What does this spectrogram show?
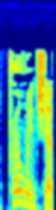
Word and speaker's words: prowincja: be looking for administrative divisions of Poland a pro in chat polish pronunciation PR VIN SJ a plural proactive ition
